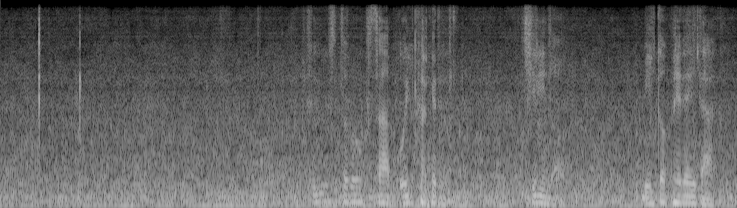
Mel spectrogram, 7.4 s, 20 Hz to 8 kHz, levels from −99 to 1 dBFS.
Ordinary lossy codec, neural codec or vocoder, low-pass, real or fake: none; codec, 24 kHz, 6 kbps, HILCodec; 7.2 kHz; fake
